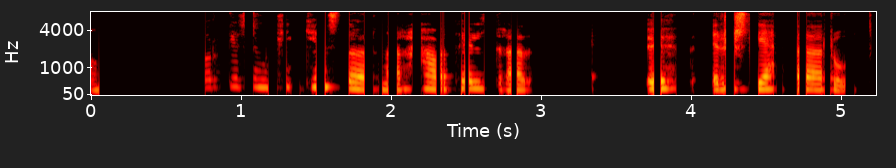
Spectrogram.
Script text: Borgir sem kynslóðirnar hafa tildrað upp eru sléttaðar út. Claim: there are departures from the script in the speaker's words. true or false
false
